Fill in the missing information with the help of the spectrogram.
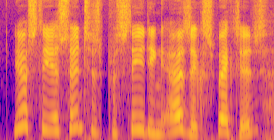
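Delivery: high, pompous owl voice; helpful Owl. Acted. Owl commenting on the ascent, high and pompous. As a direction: report like a self-important old bird. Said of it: "said Al helpfully".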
